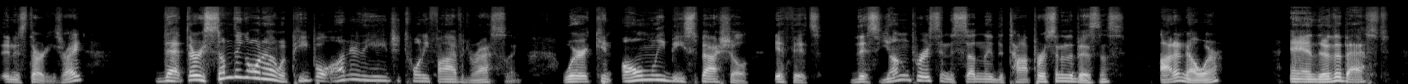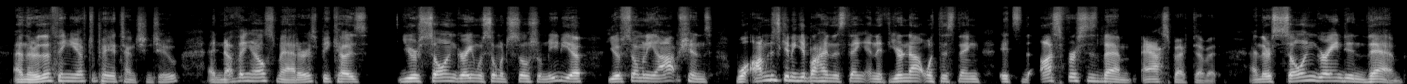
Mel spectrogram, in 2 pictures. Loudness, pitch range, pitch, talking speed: -19 LUFS, 125-160 Hz, 140 Hz, 220 wpm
